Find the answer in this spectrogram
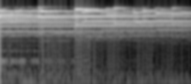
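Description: High, shimmering bell-like chime tones ringing and slowly fading, with fresh soft strikes about half a second and a second in, as theme music dies away underneath.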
